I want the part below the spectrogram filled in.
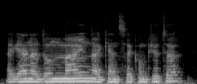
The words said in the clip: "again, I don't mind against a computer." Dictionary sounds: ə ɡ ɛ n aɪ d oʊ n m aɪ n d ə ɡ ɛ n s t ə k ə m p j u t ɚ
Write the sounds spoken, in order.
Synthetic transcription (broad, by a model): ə ɡ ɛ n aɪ d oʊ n m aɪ n ə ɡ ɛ n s ə k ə m p j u t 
